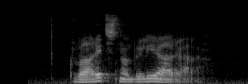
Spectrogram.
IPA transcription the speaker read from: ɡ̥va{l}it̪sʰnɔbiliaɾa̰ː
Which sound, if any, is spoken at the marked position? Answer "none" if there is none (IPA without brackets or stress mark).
ɾ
